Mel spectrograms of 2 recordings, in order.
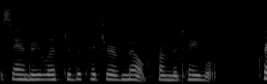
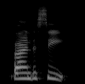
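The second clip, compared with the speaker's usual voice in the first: curt command, higher and louder; sharp order; 4 semitones higher, 5 dB louder than usual. A narrator's reading. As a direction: bark it at the girl to end the fuss. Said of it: "her voice sharp".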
